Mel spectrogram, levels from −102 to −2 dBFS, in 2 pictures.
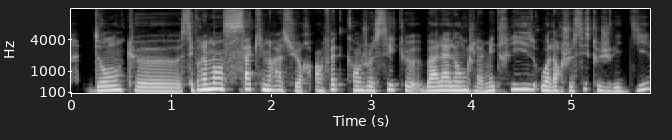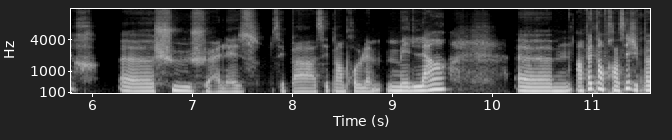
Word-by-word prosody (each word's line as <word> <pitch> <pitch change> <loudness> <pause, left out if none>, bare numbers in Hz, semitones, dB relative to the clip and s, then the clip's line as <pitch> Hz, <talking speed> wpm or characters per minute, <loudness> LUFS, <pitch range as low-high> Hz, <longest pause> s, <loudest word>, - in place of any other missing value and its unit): Donc 185 +2 +1
heu, 155 -2 0
c'est 215 - -4
vraiment 230 +3 +7
ça 230 +1 0
qui 225 -2 +1
me 200 - +6
rassure. 180 -4 -4
En 170 - -2
fait, 215 +4 -3
quand 185 -1 +1
je 180 0 +1
sais 175 +5 -2
que, 185 -7 -4
bah, 175 +2 +3
la 185 0 +4
langue, 185 0 +4
je 165 - -9
la 150 - -4
maîtrise 220 +6 0
ou 190 - +3
alors 175 -2 -1
je 170 - -6
sais 175 +8 -9
ce - - -16
que 190 - -4
je 155 -2 -6
vais 155 0 -5
dire, 235 - -8 0.2
heu, 155 -2 -1
je - - -6
suis 170 -4 0
je - - -8
suis - - -8
à 125 - -11
l'aise. 130 0 -10
C'est 155 - -14
pas 140 0 -5
c'est - - -9
pas 150 - -7
un 145 - -3
problème. 150 +4 -5
Mais 165 -1 +3
là, 190 +8 +4 0.7
hem, 160 0 +2
en 175 - +2
fait, 245 +1 +2
en - - +8
français, 210 +6 +2
j'ai 200 - +1
pas 190 - +2
175 Hz, 265 wpm, -24 LUFS, 155-205 Hz, 0.7 s, en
